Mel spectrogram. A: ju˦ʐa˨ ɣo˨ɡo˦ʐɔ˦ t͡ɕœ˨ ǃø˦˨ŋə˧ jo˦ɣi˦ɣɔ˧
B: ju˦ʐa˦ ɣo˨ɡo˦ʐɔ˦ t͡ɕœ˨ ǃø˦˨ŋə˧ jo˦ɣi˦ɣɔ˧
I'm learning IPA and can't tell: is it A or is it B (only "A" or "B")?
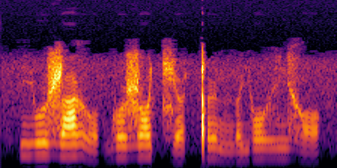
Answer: B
